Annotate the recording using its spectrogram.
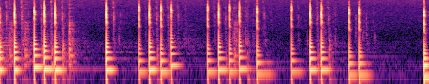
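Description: A synthesizer playing short, plucked-sounding notes one after another in an uneven rhythm, with small gaps, and no drums behind them.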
